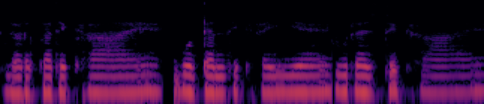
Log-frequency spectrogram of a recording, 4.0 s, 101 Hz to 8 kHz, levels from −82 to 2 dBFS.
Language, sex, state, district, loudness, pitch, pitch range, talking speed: Hindi, female, Chhattisgarh, Bastar, -46 LUFS, 165 Hz, 160-170 Hz, 180 wpm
